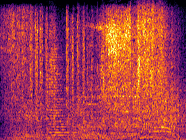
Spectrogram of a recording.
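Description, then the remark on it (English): A missile explosion destroying a village gun nest during an attack-helicopter raid erupts into a loud, sustained roar of rumbling blast noise and crackling debris, dense and unbroken for the whole stretch with no voices. “The nest is destroyed by a missile.”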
